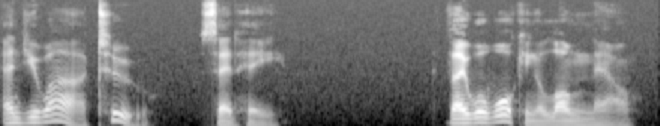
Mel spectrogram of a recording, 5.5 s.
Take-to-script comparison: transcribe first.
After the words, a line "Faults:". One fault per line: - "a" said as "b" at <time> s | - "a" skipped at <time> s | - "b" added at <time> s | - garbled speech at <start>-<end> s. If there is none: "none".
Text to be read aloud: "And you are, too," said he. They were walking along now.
"And you are, too," said he. They were walking along now.
Faults:
none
